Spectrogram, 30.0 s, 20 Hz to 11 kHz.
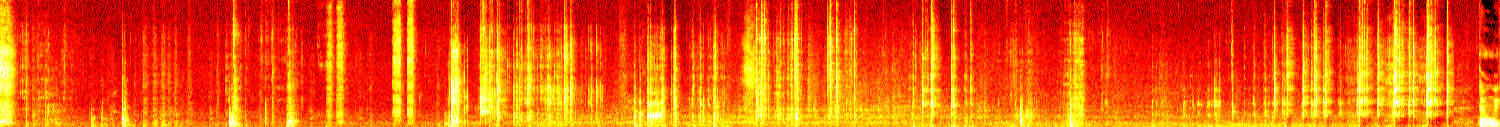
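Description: Irregular clicks, clinks and knocks of 3D-printed plastic parts and metal pieces being handled, fitted together and set down on a workbench while a hand generator is assembled.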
